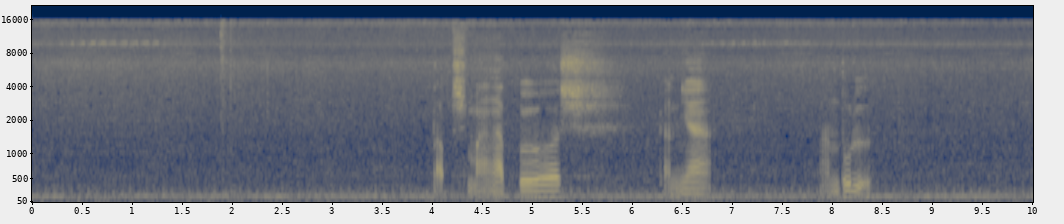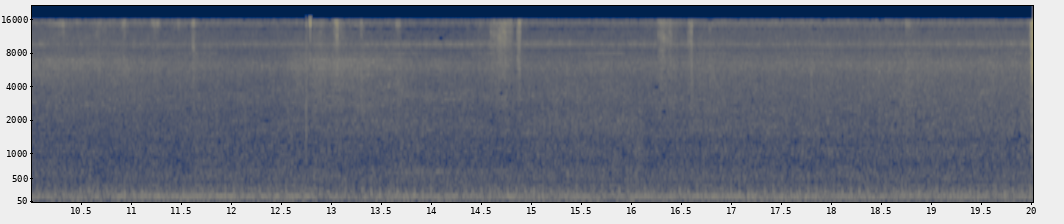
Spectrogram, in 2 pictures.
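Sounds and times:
faint rumble: 0.0 - 20.0
motor engine humming: 0.0 - 20.0.

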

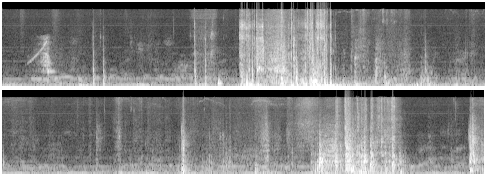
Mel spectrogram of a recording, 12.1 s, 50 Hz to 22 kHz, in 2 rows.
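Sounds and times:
steady low hum: 0.0 - 12.0
rustling and knocking: 8.3 - 11.2.

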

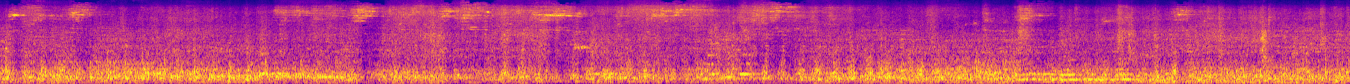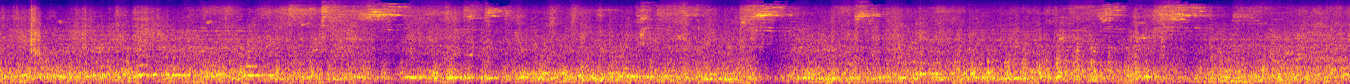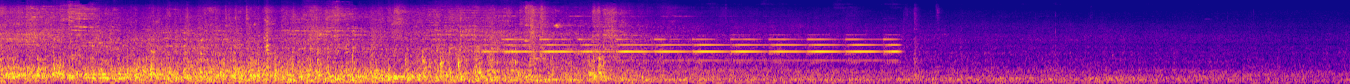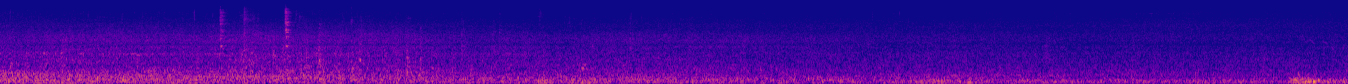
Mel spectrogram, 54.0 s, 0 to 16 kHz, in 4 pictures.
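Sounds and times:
train wheels rumbling on rail: 0.0 - 53.9
train horn: 6.9 - 7.8.

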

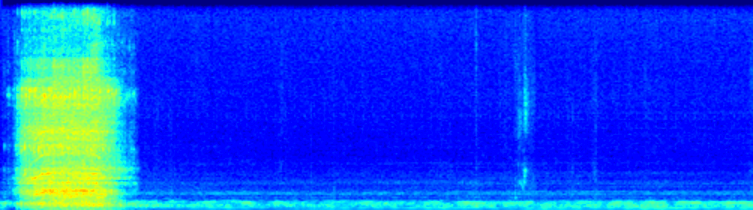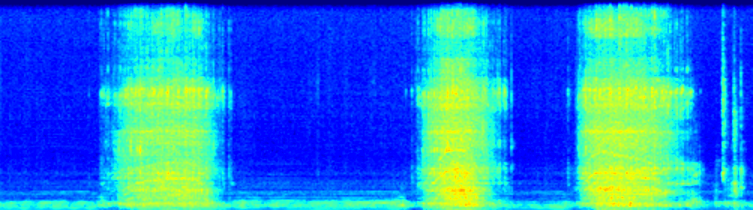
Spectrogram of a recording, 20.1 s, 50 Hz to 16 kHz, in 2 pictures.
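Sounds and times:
sewing machine stitching: 0.0 - 1.8, 11.4 - 13.1, 15.6 - 16.9, 17.7 - 19.9
steady low hum: 1.4 - 20.0.

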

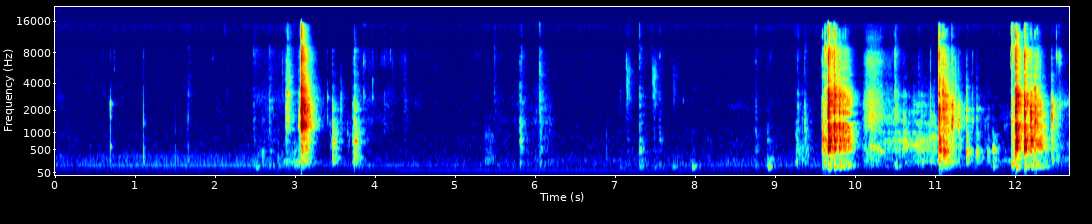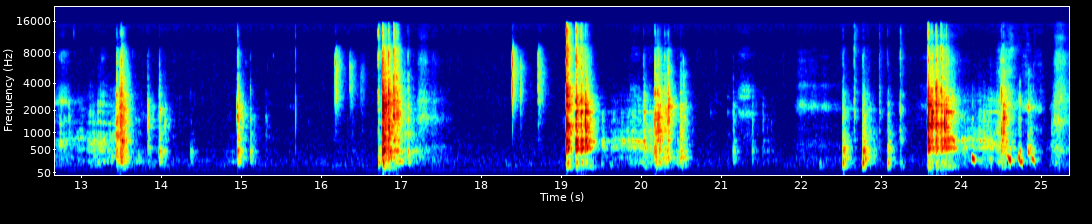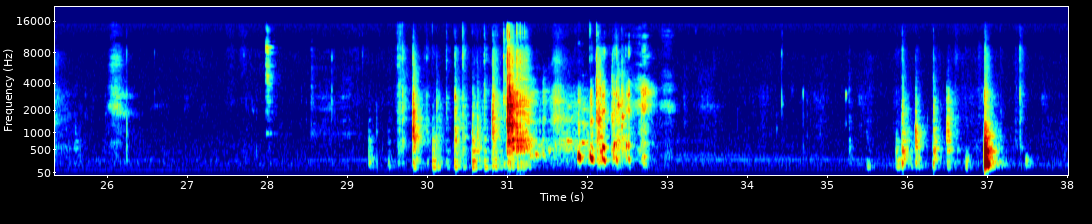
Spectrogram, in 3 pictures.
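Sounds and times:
balls rattling down ball return: 9.3 - 14.1, 16.2 - 17.2, 18.4 - 20.7, 29.6 - 32.6
pool balls clacking: 18.4 - 20.7, 22.6 - 24.9, 29.6 - 32.6.

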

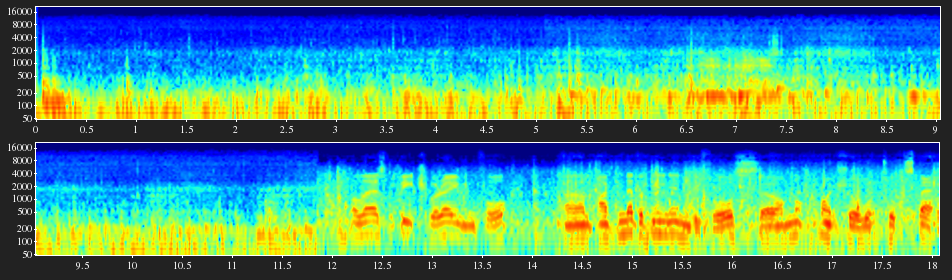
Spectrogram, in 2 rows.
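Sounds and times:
wind buffeting microphone: 0.0 - 11.9
water splashing along boat hull: 0.0 - 18.0.

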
